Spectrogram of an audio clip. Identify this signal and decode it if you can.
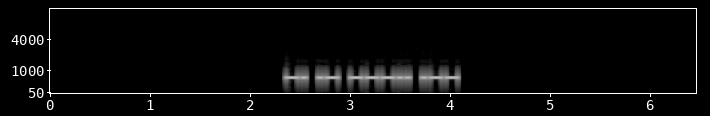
Morse code, heard as a keyed tone, about 30 wpm, 700 Hz. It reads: NA8W
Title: USA Call Signs - 4 Characters - Repeated 3x - 30wpm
